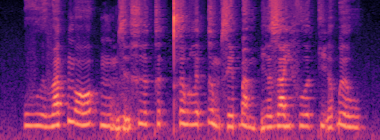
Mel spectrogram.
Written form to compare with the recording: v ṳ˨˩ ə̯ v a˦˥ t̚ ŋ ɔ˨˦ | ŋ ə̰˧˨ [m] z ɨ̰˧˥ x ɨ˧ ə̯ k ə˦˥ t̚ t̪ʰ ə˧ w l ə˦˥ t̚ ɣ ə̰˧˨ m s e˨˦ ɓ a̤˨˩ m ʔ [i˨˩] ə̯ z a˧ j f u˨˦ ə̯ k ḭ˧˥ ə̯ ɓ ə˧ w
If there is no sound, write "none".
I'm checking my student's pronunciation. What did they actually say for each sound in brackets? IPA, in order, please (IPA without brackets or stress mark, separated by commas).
m, i˧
